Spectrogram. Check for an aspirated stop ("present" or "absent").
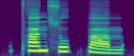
present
